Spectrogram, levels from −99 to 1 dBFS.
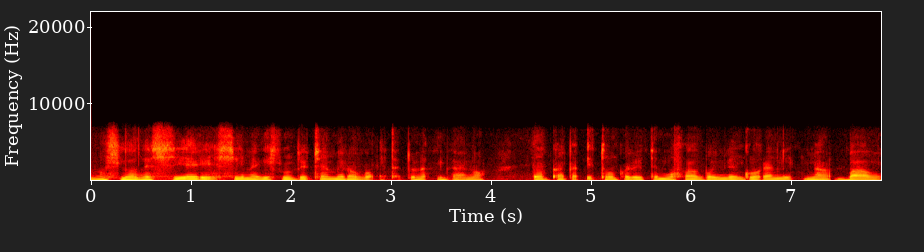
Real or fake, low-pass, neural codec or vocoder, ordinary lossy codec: fake; 7.2 kHz; codec, 24 kHz, 1 kbps, SNAC; Opus, 32 kbps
